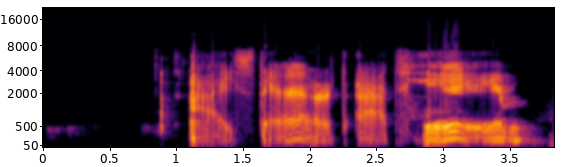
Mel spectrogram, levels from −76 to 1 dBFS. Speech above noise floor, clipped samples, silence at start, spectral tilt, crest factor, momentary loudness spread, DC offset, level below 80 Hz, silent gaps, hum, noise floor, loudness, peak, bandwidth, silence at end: 56 dB; under 0.1%; 0.9 s; -4 dB/octave; 20 dB; 11 LU; under 0.1%; -60 dBFS; none; none; -73 dBFS; -16 LUFS; 0 dBFS; 12 kHz; 0.2 s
